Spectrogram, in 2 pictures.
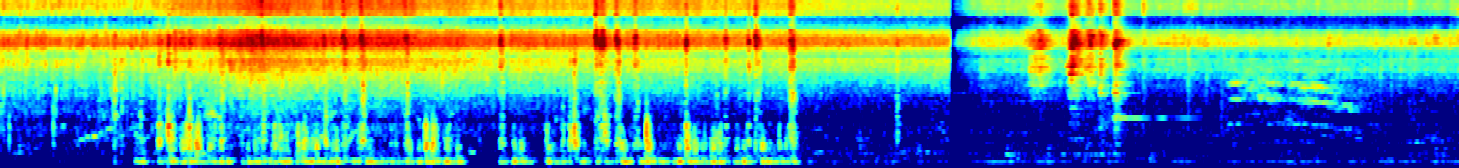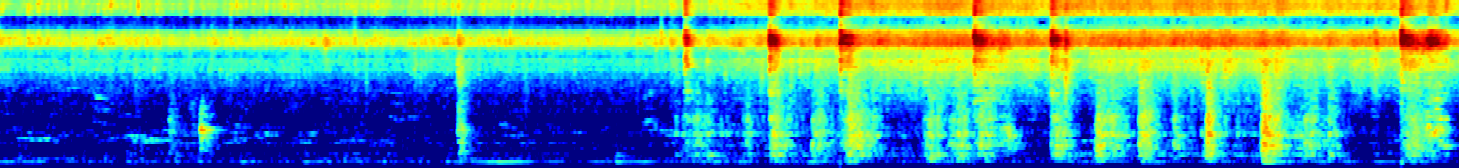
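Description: Onions and garlic sizzling and crackling as they fry in oil in a wok. After a sudden cut the frying goes on more quietly, and for the last several seconds stirring strokes scrape and knock against the pan again and again.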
